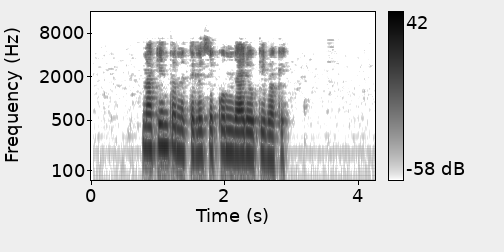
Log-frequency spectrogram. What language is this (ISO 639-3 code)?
yaq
